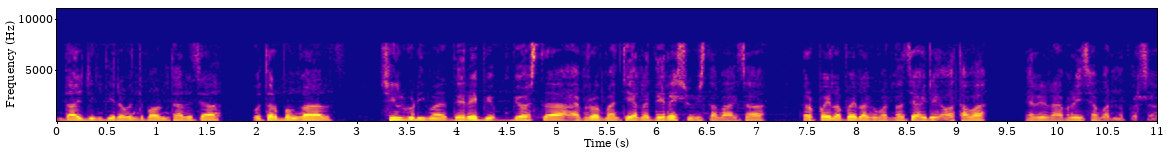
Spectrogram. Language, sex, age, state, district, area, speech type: Nepali, male, 60+, West Bengal, Kalimpong, rural, spontaneous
